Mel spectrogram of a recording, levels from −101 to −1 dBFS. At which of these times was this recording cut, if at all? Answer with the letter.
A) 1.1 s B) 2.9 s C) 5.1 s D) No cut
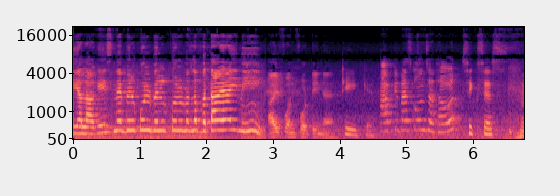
B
